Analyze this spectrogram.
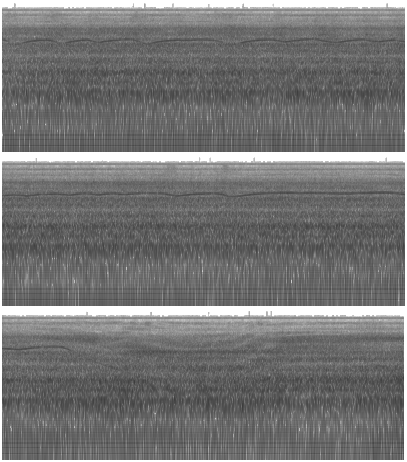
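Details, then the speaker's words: High-speed dental handpiece cutting tooth, bevelling and rounding line angles while preparing a mandibular left second primary molar with gross caries for a stainless steel crown, under rubber dam: steady high whine wavering with light strokes, then winding down. "Then return to the buccal and, with the burr nearly perpendicular, use the tip to remove the sharp angle at the gingival border of the bevel."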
